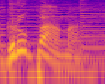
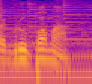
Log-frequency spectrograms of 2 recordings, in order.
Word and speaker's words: Groupama: Groupama. Ah no, si pronuncia Groupama.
